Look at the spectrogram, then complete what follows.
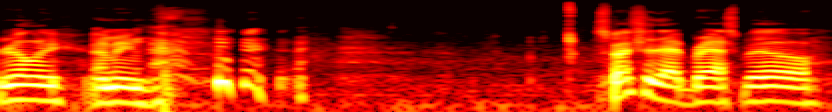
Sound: laughing

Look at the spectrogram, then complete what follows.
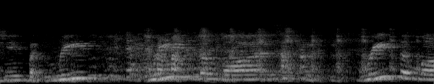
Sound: laughter

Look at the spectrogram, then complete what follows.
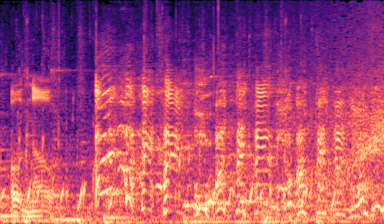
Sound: laughs

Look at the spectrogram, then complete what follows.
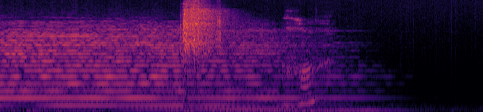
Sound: switch clicks

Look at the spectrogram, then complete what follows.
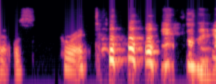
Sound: laughs

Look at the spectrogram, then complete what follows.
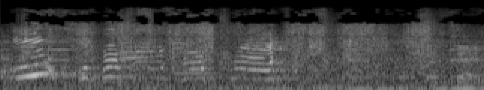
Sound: crying

